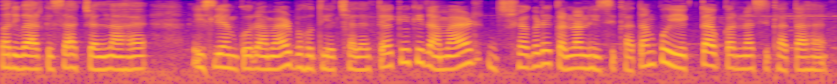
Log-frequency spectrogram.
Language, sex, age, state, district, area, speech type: Hindi, female, 30-45, Uttar Pradesh, Mirzapur, rural, spontaneous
